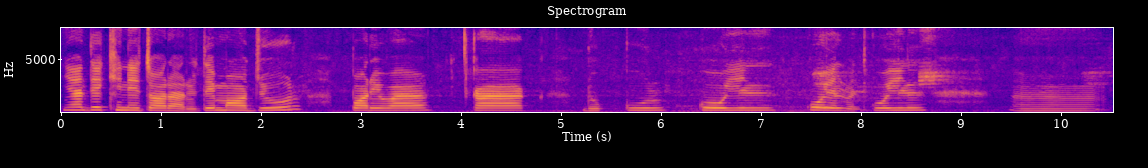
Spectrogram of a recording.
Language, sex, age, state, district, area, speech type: Nepali, female, 30-45, West Bengal, Darjeeling, rural, spontaneous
